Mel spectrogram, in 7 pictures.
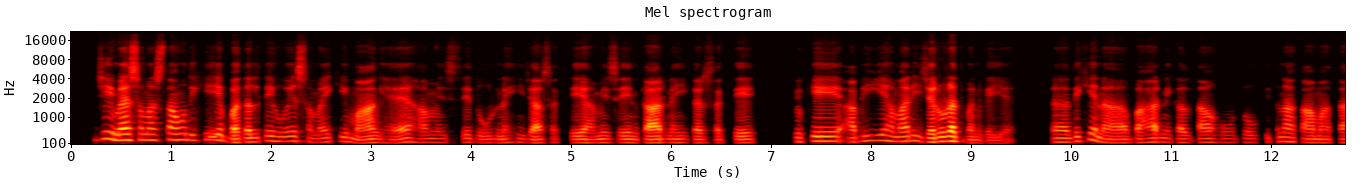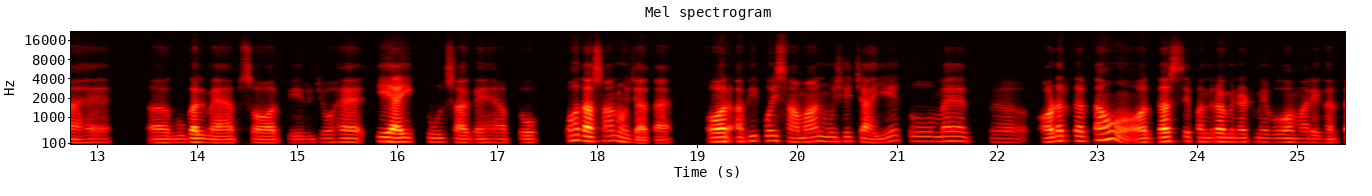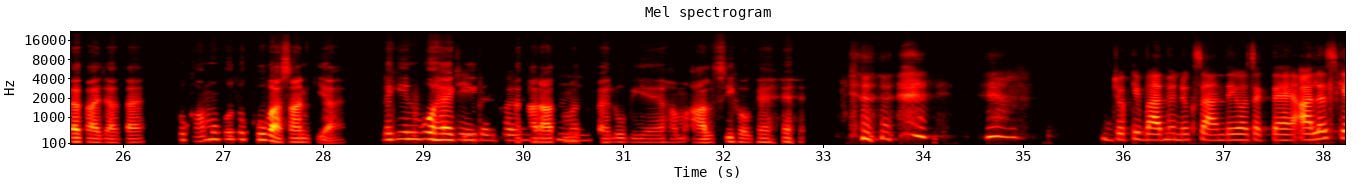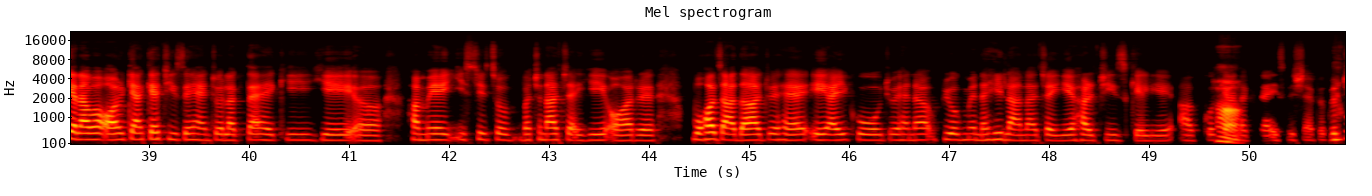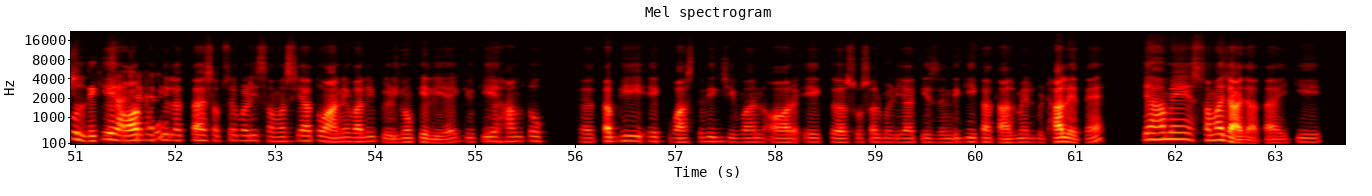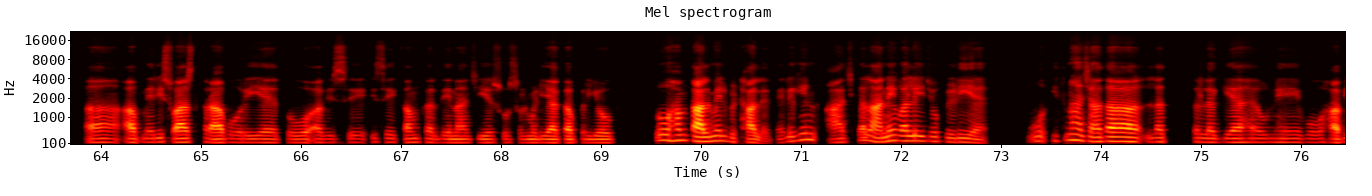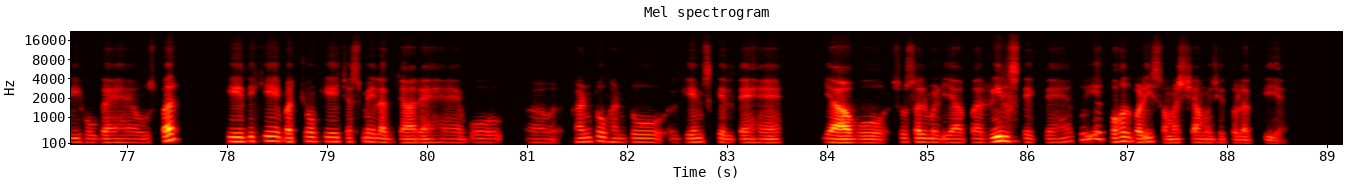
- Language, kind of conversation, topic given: Hindi, podcast, सोशल मीडिया ने आपके स्टाइल को कैसे बदला है?
- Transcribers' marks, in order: in English: "टूल्स"; in English: "ऑर्डर"; tapping; laughing while speaking: "हो गए हैं"; laugh; in English: "गेम्स"; in English: "रील्स"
